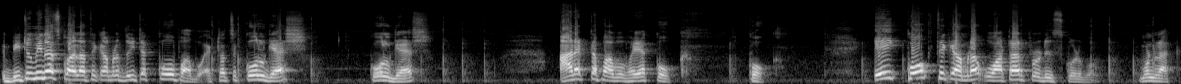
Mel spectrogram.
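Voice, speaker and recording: A man from Bangladesh teaching a chemistry class, repeating key facts again and again in an energetic lecture style. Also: sits high. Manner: energetic, repetitive drilling of facts.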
